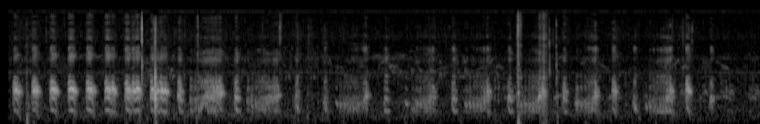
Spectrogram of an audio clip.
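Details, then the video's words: Chukar partridge calling, a tethered decoy bird with five wild males coming in during hunting; a fast run of loud, evenly spaced clucking notes at the start, followed by softer, irregular chucks and clicks from several birds. "Keklik Sesi"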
